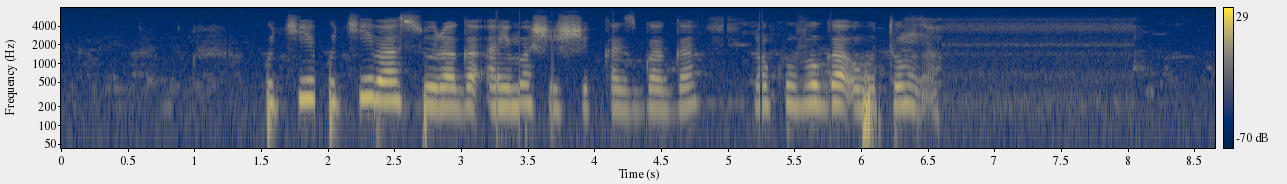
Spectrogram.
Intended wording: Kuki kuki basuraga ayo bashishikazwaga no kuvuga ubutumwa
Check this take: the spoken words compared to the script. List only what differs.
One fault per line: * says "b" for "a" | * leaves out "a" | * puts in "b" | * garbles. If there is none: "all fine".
all fine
